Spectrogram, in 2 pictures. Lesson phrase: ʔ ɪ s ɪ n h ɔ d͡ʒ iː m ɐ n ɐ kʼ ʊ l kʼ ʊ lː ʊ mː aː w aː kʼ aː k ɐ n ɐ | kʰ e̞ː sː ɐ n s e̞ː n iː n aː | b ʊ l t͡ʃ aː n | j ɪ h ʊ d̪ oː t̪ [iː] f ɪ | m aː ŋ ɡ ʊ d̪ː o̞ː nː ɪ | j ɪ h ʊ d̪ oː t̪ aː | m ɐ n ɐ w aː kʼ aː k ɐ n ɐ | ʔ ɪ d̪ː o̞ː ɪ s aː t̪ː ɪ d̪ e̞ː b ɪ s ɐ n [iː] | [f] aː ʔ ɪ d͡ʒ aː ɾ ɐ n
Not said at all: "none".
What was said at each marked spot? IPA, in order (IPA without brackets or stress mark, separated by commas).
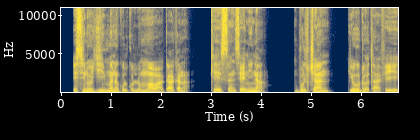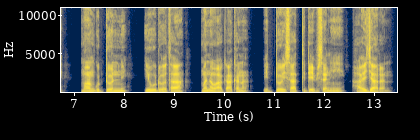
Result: aː, iː, h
